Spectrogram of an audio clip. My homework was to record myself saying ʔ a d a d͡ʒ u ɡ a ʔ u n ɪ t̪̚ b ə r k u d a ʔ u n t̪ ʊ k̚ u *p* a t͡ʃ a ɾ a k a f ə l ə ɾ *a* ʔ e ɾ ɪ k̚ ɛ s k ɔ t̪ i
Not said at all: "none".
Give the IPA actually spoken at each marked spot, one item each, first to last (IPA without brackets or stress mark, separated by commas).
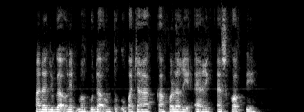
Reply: p, i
